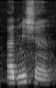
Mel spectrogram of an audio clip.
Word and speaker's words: admission: We have derision, admission, vision. In the word derision, we have the stress on RI. In the word admission, we have the stress on MI.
